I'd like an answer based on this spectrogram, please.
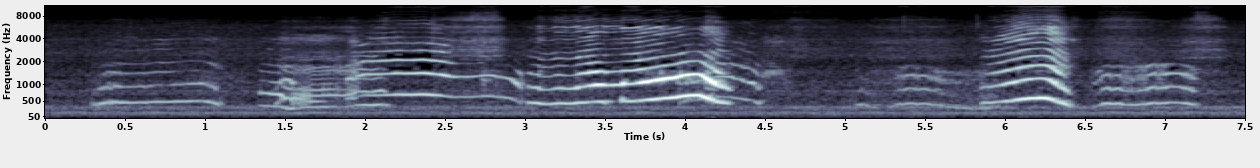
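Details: Pet cat vocalizing during a back-and-forth with its owner; long, drawn-out whining meows that bend up and down in pitch, followed by a sharp rising cry and a softer closing meow, over a faint hum.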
